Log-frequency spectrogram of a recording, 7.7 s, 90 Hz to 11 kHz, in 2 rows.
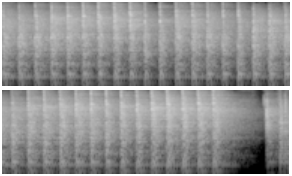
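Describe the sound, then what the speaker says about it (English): A steady run of about thirty quick, even soft-hammer taps on a metal part during a Toyota 2JZ engine build, close and sharp, ending abruptly after a brief pause with one final tap. "taking my hammer here, it's a little soft hammer, and just going around this slightly"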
